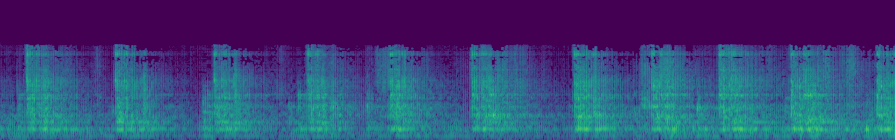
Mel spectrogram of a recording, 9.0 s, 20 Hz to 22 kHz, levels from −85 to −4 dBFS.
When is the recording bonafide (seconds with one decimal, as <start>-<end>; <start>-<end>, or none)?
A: none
